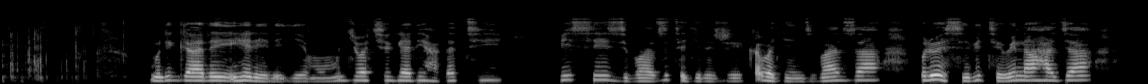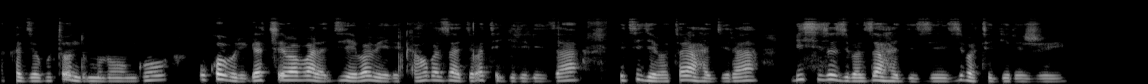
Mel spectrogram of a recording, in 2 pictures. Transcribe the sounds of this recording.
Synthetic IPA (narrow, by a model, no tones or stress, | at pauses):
muɾiɡaɾeihe̞ɾe̞ɾe̞̰je̞mumuɟiwaciɡaɾiɦaɡatʰi | βisiziβazitʰe̞ɟe̞ɾe̞ʒe̞kʰa̰βaɟe̞ːɲziβaːzaβuɾiwe̞ːse̞βitʰe̞ːwe̞naɦaɟaː | kaɟiɾaɡutʰo̞̰ːndumuɾo̞ːŋɡo̞ | kuko̞βuɾiɡat͡ʃeβaβaɾaɟije̞βaβe̞ɾe̞kʰaho̞βazaːɟaβa̰tʰe̞ɟe̞ɾe̞ɾe̞zaiciɟiheβataɾaɦaɟiɾa | βisizo̞ziβazaɦaɟize̞ziβatʰe̞ɟe̞ɾe̞ʒwe̞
